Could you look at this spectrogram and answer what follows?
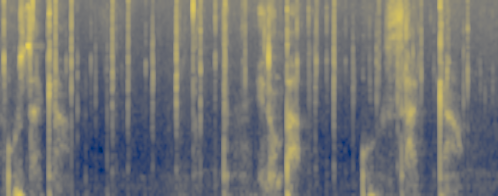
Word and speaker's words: Osaka: Il est possible que je l'ai acheté à Osakain et non pas Osakain. On dit bien Osaka parce que le S se prononce et le Z.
